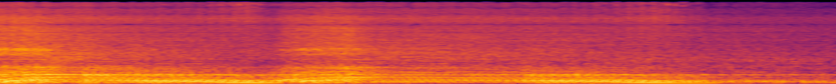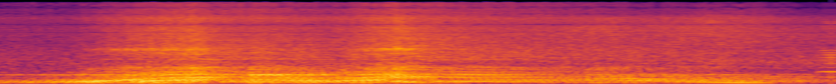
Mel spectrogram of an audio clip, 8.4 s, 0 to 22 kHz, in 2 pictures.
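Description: A 2015 Chevy Suburban 5.3L V8 with true dual exhaust and Flowmaster 40 Series mufflers revs up several times in steady swells, its deep exhaust rumble rising and falling close by with no talking.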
